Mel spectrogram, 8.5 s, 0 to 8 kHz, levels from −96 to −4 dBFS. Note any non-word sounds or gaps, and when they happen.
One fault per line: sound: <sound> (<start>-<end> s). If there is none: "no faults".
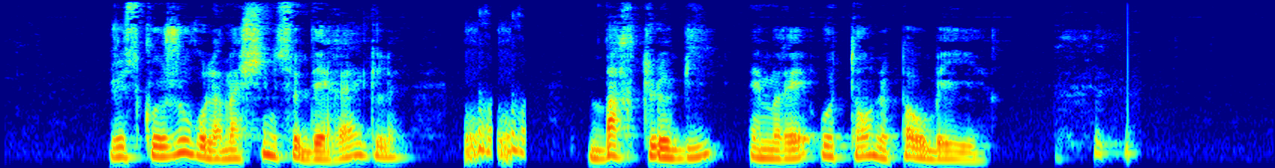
sound: laugh (3.1-3.5 s)
sound: laugh (7.0-7.6 s)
